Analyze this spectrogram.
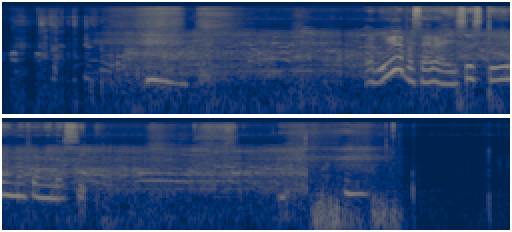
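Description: A young boy talks and laughs with animation close to a microphone.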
